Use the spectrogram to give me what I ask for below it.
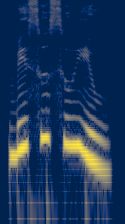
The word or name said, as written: ಬಿಸುಸುಯ್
